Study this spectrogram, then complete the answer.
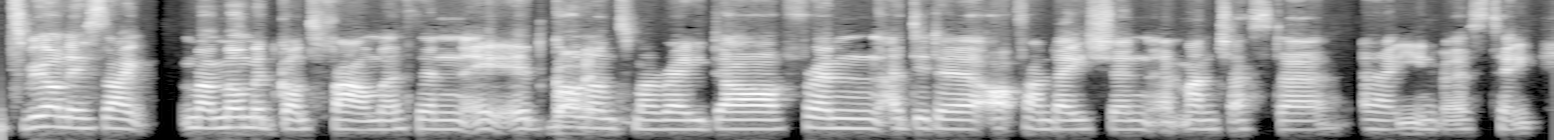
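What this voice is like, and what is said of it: Northern English accent. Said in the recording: “I should have picked up the accent immediately ... I'm a bit northern, I think. I've had a lot of comments on that.”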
